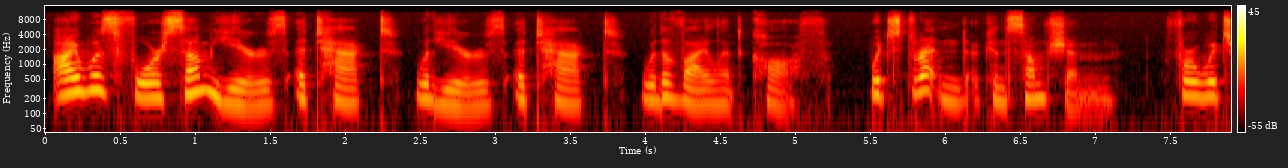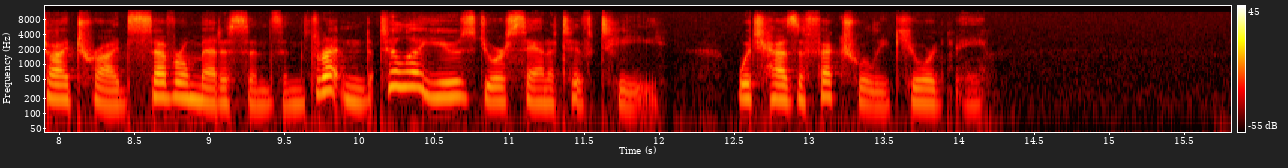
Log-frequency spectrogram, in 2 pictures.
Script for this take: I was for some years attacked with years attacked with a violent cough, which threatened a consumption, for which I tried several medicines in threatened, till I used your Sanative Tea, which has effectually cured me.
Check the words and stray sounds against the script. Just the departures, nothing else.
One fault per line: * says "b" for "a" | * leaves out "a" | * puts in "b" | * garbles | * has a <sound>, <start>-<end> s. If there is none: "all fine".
all fine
